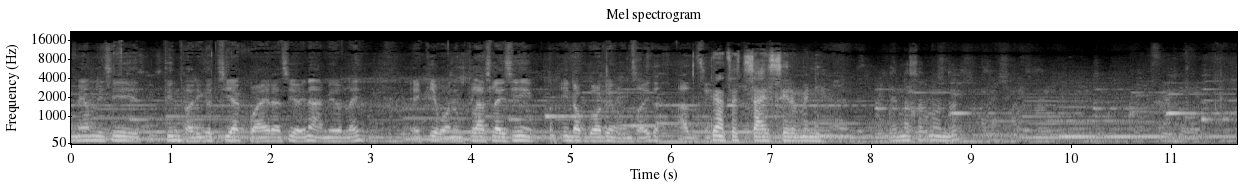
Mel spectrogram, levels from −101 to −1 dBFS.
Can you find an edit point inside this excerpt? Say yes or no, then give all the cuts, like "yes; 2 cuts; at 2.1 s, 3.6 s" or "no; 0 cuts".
no; 0 cuts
